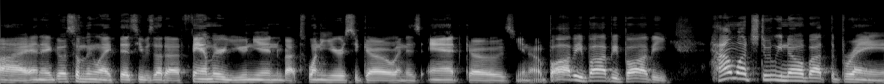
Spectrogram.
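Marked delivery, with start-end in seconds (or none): 5.2-8.9 put-on New Jersey accent, one name stretched long. Retelling an aunt's question at a family reunion, in a New Jersey accent. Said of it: "I'm framing a New Jersey accent".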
